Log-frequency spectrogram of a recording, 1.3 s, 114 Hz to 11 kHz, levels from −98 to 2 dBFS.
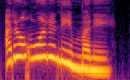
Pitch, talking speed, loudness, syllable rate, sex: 320 Hz, 230 wpm, -12 LUFS, 6.4 syllables/s, female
